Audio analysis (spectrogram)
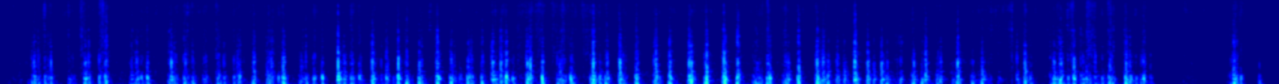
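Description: Fingertips wrapped in plastic film tap rapidly and steadily on a long, narrow, hollow printed cardboard box of cling film lying on a table. The taps are soft, dull, hollow thuds with a low body and almost no bright crinkle, each dying away almost instantly. The patter runs continuously for most of the clip, then drops to a couple of faint taps near the end.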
